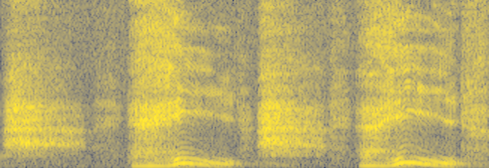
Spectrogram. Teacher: A palavra ele, que é ri, você pronuncia com um fonema glotal.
